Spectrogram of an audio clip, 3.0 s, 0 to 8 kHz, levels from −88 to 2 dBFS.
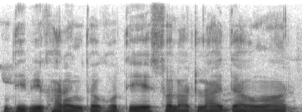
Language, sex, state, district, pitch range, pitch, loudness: Chakma, male, Tripura, Dhalai, 90-95 Hz, 95 Hz, -14 LUFS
